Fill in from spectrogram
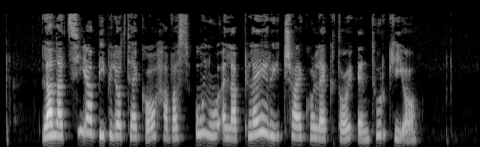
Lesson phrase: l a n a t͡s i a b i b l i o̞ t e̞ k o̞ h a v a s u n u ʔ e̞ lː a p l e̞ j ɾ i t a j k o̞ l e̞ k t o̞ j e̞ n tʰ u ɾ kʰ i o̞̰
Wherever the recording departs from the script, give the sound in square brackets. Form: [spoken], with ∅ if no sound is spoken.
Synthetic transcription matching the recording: l a n a t͡s i a b i b l i o̞ t e̞ k o̞ h a v a s u n u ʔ e̞ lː a p l e̞ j ɾ i [t͡ʃ] a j k o̞ l e̞ k t o̞ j e̞ n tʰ u ɾ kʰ i o̞̰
